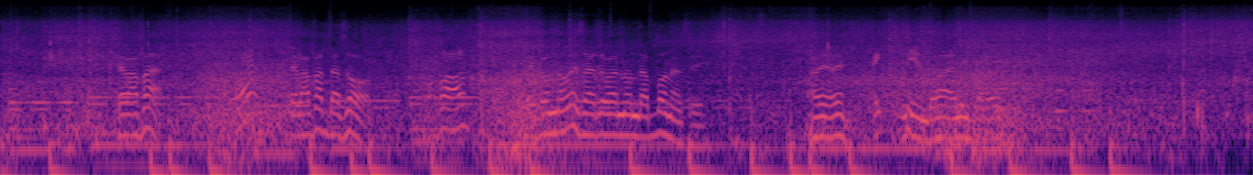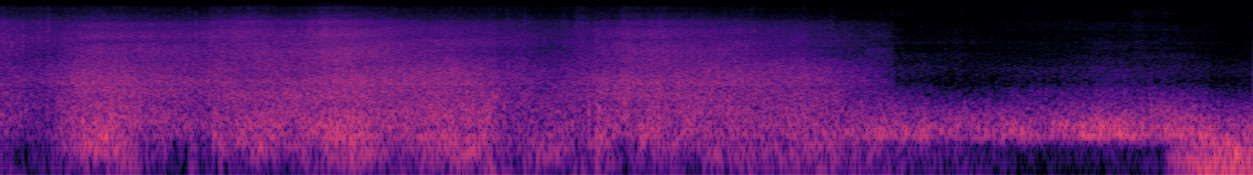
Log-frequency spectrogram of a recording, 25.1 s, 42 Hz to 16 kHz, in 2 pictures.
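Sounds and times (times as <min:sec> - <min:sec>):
small waves washing on shore: 0:00.0 - 0:24.5
wind on microphone: 0:06.3 - 0:25.0.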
